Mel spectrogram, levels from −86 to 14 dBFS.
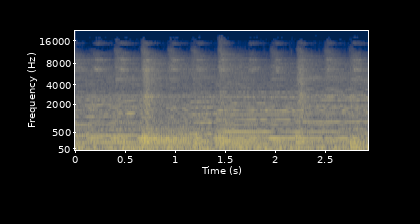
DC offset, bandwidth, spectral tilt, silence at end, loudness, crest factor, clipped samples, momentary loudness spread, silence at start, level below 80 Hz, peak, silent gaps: under 0.1%; 17 kHz; -4.5 dB/octave; 0 s; -17 LUFS; 16 dB; under 0.1%; 3 LU; 0 s; -26 dBFS; 0 dBFS; none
